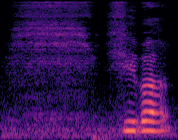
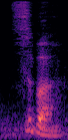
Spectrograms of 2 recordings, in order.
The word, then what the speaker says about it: 시바: 시바의 여왕이 솔로몬의 명성을 들었을 때 시바, 스바, 발음상 시바죠. 스바가 아니고 시바입니다.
